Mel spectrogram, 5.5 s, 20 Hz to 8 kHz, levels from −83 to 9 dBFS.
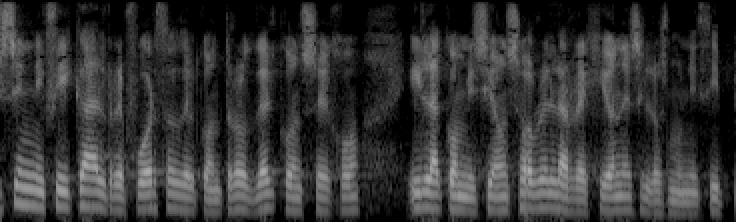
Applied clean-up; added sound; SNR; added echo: none; none; none; none.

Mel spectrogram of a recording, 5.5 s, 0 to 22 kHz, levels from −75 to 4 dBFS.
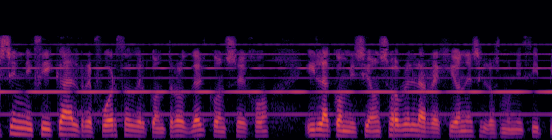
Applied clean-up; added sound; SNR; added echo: none; Organ; 6 dB; none.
